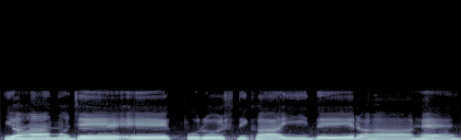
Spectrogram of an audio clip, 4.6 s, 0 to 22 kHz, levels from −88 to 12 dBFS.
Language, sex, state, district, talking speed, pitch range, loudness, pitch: Hindi, female, Madhya Pradesh, Katni, 105 wpm, 240-265 Hz, -13 LUFS, 250 Hz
